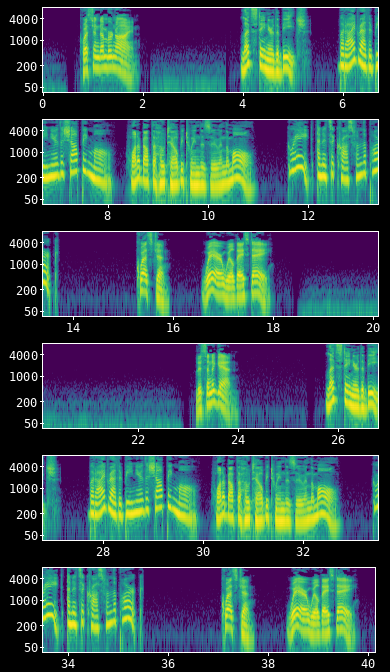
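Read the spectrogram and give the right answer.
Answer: At the hotel between the zoo and the shopping mall, across from the park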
